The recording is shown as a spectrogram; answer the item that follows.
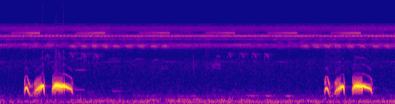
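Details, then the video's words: Two spotted dove phrases, six seconds apart, from a recording used to lure wild doves. Each has two short rising notes leading into a longer mellow coo. A low rumble and a thin high whine continue throughout. "suara tekukur PALING DI CARI untuk memancing respon tekukur liar"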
